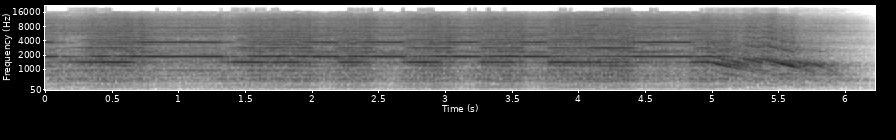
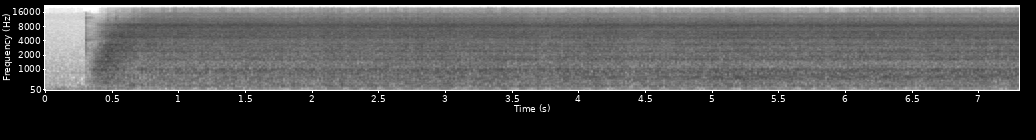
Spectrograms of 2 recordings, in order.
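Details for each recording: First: Delta 1-inch belt sander, 1/4 hp motor, found by the roadside, initial run before cleaning: loud steady high-pitched squeal over the sanding rasp, sliding down as it coasts off; owner suspects motor bearing; seized motor bearing squeal. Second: Delta 1-inch belt sander with a quarter-horsepower motor, after repair of a high-pitched screaming fault: it spins up quickly to an even, steady hiss with no squeal or whine; running normally, fixed.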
